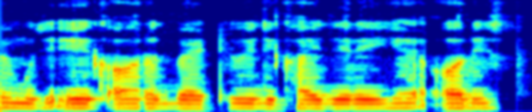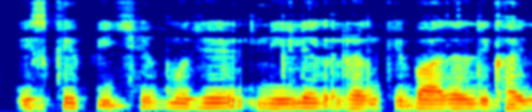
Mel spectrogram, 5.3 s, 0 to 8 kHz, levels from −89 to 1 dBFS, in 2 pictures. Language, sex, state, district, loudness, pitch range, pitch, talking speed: Hindi, male, Bihar, Araria, -18 LUFS, 115-120 Hz, 115 Hz, 205 wpm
